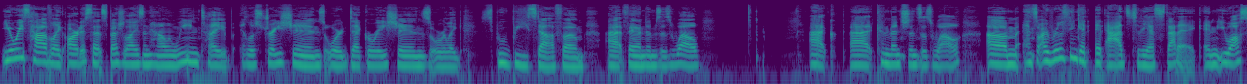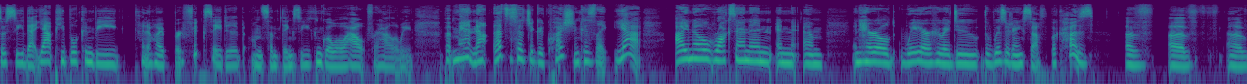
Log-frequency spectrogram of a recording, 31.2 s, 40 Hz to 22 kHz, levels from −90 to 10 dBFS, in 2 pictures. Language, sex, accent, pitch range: English, female, American, 165-205 Hz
